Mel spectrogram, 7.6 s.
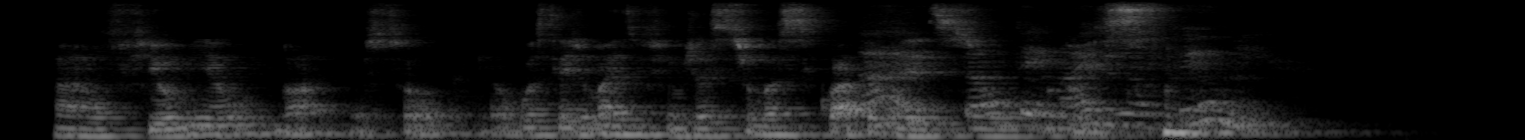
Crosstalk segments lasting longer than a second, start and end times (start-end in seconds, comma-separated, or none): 4.3-5.8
